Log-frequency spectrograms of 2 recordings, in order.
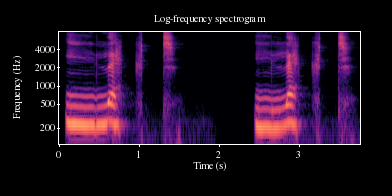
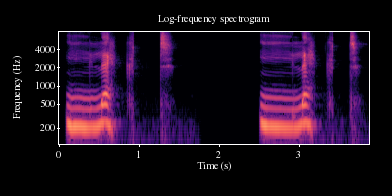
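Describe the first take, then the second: Both takes have the same delivery.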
